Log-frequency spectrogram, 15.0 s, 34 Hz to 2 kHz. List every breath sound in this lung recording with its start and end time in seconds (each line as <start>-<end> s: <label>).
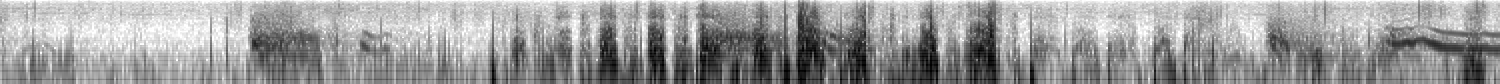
2.42-3.27 s: inhalation
2.49-3.26 s: rhonchi
3.26-4.62 s: exhalation
3.58-3.94 s: wheeze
